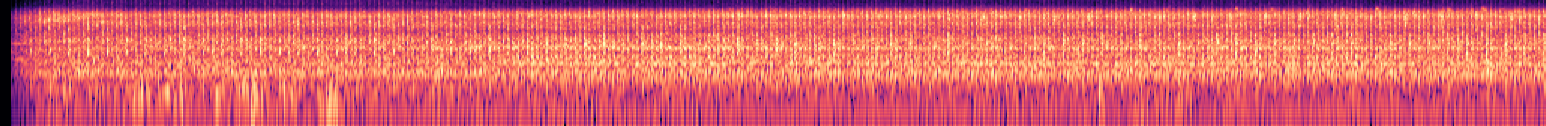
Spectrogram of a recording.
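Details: Steady, shrill high-pitched squeal riding evenly over the running engine without letting up; a slipping, whistling drive belt.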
